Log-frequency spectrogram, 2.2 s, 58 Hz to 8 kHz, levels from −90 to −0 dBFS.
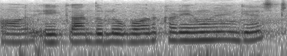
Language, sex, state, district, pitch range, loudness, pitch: Hindi, male, Bihar, Araria, 205-235 Hz, -21 LUFS, 210 Hz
